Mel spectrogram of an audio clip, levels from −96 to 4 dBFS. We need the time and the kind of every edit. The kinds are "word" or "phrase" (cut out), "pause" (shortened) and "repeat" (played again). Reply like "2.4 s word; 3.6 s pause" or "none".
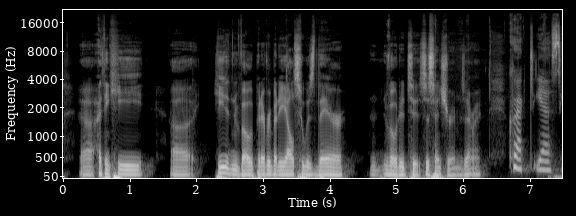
none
